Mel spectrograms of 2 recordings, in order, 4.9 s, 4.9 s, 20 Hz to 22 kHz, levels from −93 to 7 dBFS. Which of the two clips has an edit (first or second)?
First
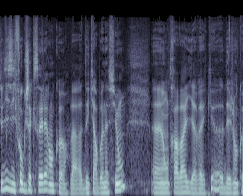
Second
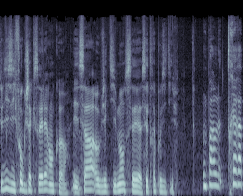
first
